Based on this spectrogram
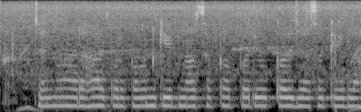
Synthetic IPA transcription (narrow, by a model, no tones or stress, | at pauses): d͡ʒɐnaɾɦaɾpəɾkəmənkeːʈnasəb̚kapɾəjoːɡ̚kəɾd͡ʒasəkela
